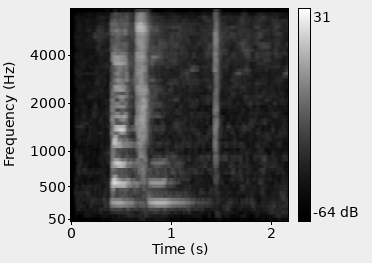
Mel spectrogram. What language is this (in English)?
Aja (Benin)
